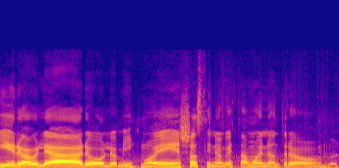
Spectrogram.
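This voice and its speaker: A woman with an ordinary speaking voice talks at a medium pitch and a fairly quick pace. Her intonation stays fairly even. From Argentina, Rosario (born in Salta). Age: 20s. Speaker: traveller, tour boat host. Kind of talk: casual interview. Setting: outdoors.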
